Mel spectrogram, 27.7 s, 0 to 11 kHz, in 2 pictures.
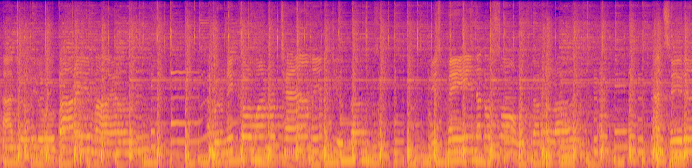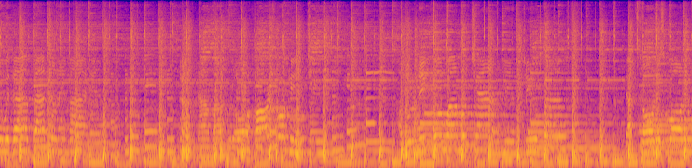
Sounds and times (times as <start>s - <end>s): Music: 0.0s - 27.6s.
